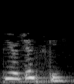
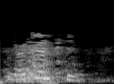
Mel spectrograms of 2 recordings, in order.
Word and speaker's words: Piechocinski: Piojinski. – Would you mind spelling it? – P-I-E-C-H-O-C-I-N-S-K-I. – Now pronounce it again. – Piojinski.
